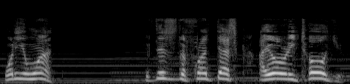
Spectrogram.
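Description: An actor playing a bitter, washed-up small jockey in a radio drama, husky and combative, talking in streetwise slang. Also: male voice, very high voice, fairly quick, a little mellow, faint music behind. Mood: belligerent.

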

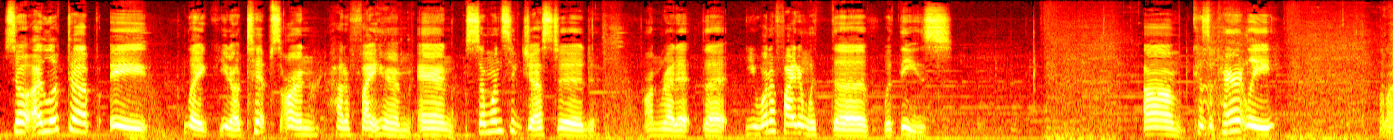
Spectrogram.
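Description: A young woman hosting a gaming channel, chatting casually while she plays, congested and sniffly, rambling with lots of fillers and restarts. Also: on the low side. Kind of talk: casual let's-play chat. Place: home room, indoors. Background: game music.

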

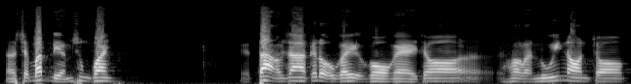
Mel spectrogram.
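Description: Guy doing a casual software tutorial, bright crisp voice, step by step, dry sound. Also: fairly high pitch, steady tone, a little slow, dry recording. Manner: explains step by step, often checking with listeners. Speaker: 3D animation instructor. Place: indoors, screen-recording voice-over.

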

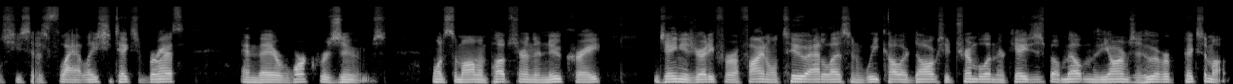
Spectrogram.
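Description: A man's voice: mid-range voice, no room sound. Man reading aloud, dry close sound. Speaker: podcast host. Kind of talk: reading an article aloud with casual asides.

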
